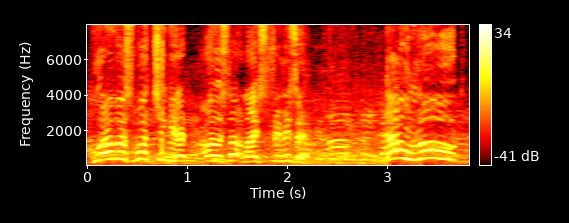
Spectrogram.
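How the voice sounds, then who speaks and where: A man's voice: very high voice, animated, a little slow. A man debating in the street, insistent and interrupting, pushing to be allowed to finish his point. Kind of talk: heated outdoor debate. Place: outdoors in a busy city street. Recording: loud street crowd around. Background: loud crowd.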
